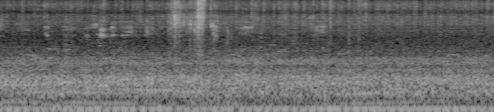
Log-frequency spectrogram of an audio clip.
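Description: Small songbirds chirping faintly a few times, with two quick flurries of wingbeats a bit over two seconds in as a bird takes off or lands at the feeders; a steady low hum runs underneath.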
